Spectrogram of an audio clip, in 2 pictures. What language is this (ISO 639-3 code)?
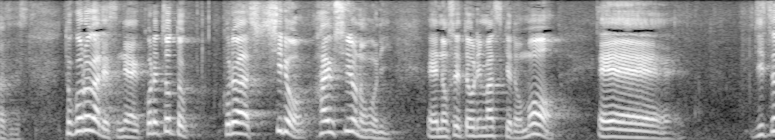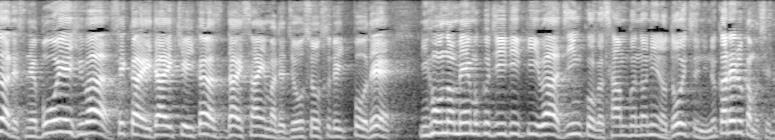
jpn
